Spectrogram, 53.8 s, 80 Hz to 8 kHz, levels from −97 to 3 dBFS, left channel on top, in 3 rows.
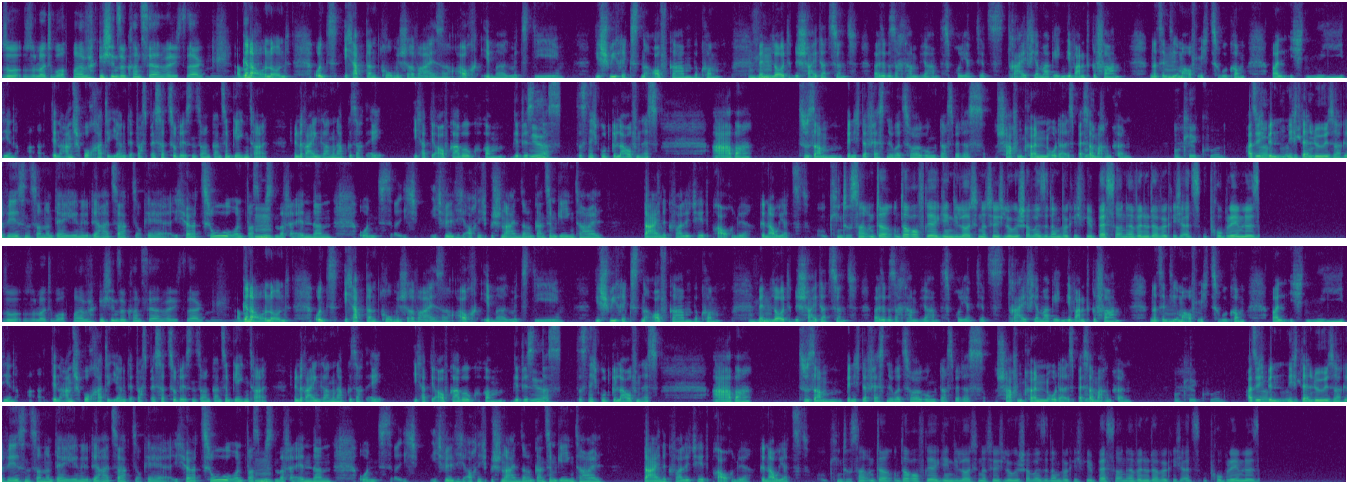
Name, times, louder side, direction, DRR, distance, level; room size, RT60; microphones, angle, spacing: voice 1, 0.0-3.3 10.0-10.3 15.5-15.8 25.0-25.3 32.4-32.5 33.6-34.3 34.7-35.4 39.2-39.5 46.8-52.6, left 5 dB, 60° left, 0.5 m, -36 dB
voice 2, 3.1-18.1 18.6-21.5 21.8-23.0 23.4-25.4 25.6-27.9 28.6-33.0 33.7-33.8 34.5-43.9 44.4-46.5, equal, 5° left, 1.8 m, -36 dB
head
